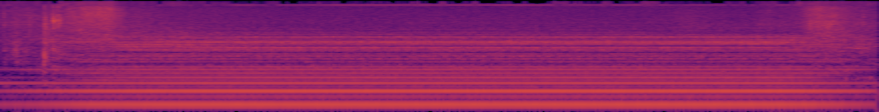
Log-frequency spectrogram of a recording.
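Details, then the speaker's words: Orange Matamp ORST amplifier with its volume pot at the worst hum position; a steady low mains-frequency buzz with stacked overtones that never varies. Mains hum, source not pinned. "i've got the volume pot in the worst hum position that's there"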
